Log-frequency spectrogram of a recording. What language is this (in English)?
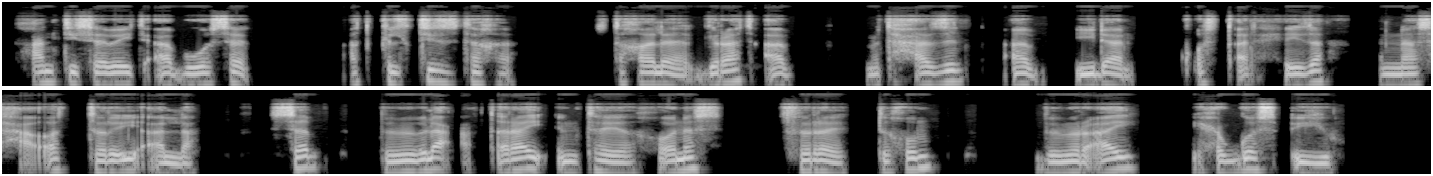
Tigrinya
